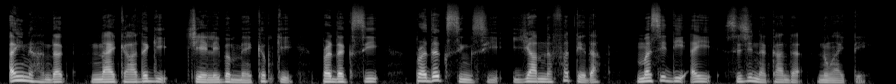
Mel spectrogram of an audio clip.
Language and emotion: Manipuri, neutral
